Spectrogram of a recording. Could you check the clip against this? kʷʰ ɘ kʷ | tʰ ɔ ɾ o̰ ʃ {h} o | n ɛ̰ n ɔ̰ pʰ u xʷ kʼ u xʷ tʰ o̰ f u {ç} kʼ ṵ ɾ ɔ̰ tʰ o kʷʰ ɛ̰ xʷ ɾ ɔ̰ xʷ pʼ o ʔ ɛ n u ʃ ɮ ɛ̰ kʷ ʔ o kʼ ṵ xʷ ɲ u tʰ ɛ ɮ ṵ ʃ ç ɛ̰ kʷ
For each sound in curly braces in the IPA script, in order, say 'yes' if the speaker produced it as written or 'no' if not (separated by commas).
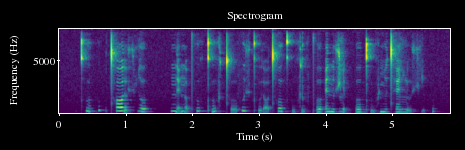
no, no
